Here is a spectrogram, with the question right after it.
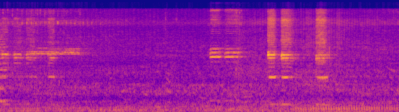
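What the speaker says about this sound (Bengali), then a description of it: "দেখো কত গাড়ি ঘোড়া চলছে" Road traffic streams across a bridge over the Mahananda river, a steady rumble of passing cars and motorcycles broken by several short horn toots in quick succession near the end.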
